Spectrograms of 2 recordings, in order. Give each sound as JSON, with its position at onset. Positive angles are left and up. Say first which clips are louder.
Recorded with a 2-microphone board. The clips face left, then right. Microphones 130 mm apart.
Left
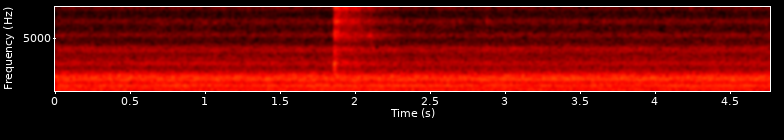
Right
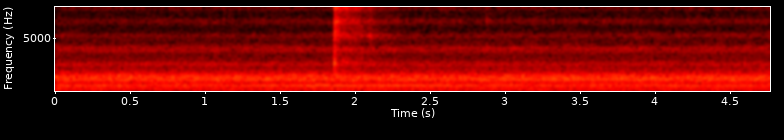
{"t": 1.9, "sound": "a dropped coin", "louder": "even", "side_deg": 45, "distance_m": 4.5}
